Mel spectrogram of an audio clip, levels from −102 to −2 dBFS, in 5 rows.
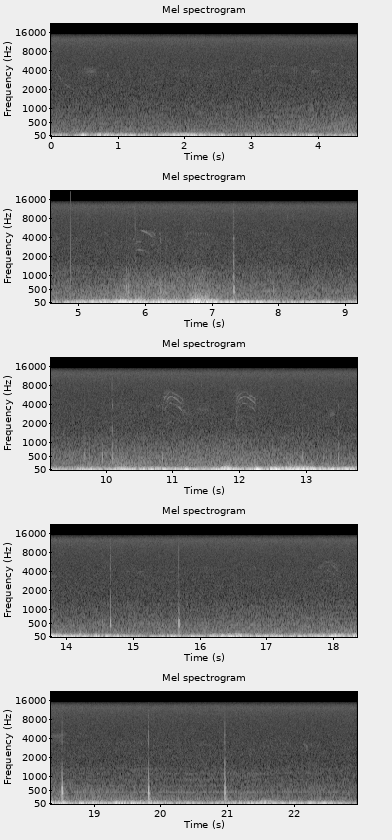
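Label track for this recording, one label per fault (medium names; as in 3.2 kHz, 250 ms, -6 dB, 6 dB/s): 4.890000	4.890000	pop -16 dBFS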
